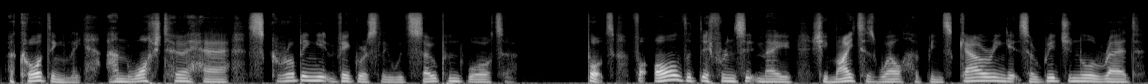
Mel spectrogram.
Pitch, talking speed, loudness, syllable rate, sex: 135 Hz, 150 wpm, -20 LUFS, 4.6 syllables/s, male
